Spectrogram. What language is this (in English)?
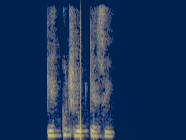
Urdu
